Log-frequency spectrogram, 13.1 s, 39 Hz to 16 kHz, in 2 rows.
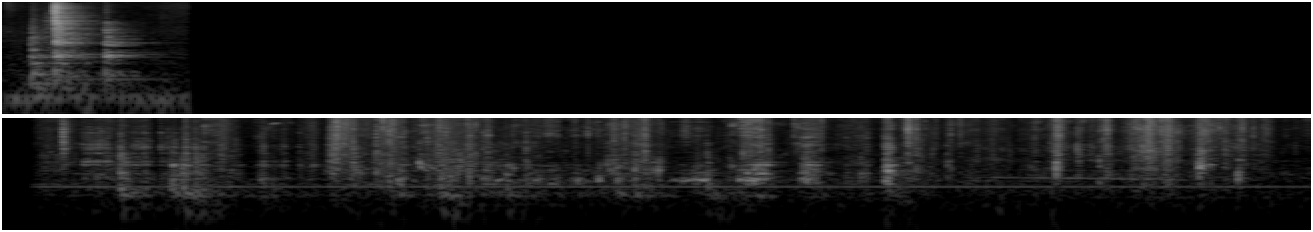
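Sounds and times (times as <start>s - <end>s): metal clicks knocks and scraping: 6.8s - 12.9s.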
